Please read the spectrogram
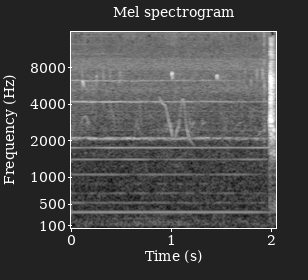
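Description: Soft background score of a few sustained tones held steady, with a few faint bird chirps.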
